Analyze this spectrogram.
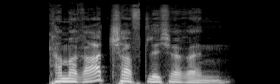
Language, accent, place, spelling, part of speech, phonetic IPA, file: German, Germany, Berlin, kameradschaftlicheren, adjective, [kaməˈʁaːtʃaftlɪçəʁən], De-kameradschaftlicheren.ogg
- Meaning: inflection of kameradschaftlich: 1. strong genitive masculine/neuter singular comparative degree 2. weak/mixed genitive/dative all-gender singular comparative degree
